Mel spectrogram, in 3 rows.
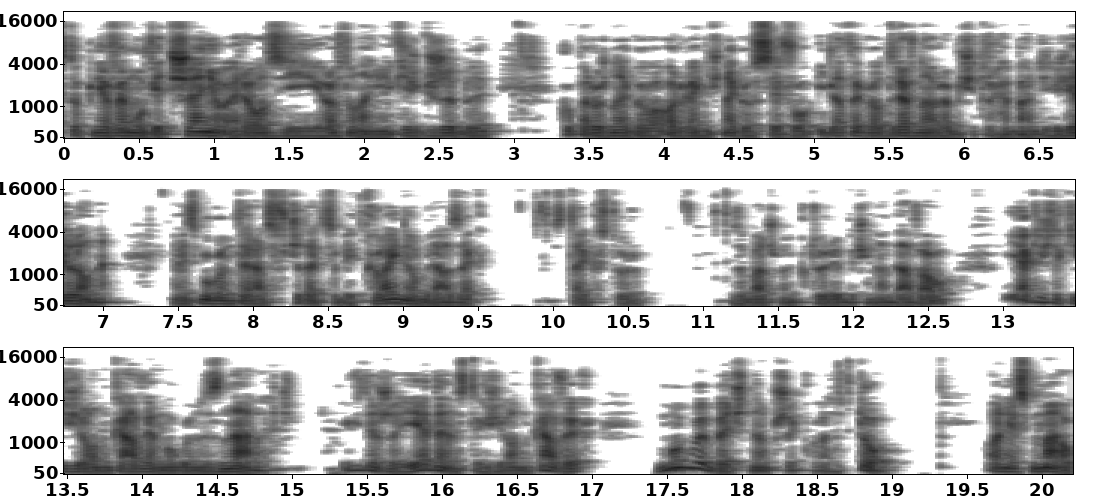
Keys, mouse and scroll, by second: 9.1 click, 10.2 click, 11.0 click, 13.6-14.7 middle drag, 15.1 middle click, 18.7 click.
